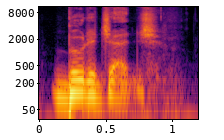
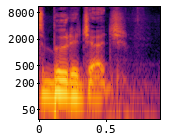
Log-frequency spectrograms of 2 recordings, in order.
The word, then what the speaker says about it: Buttigieg: Okay, so first of all, I think it's pronounced Buttigieg. If you look at the spelling, you would never guess any of this. But anyhow, so I think it's Buttigieg.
